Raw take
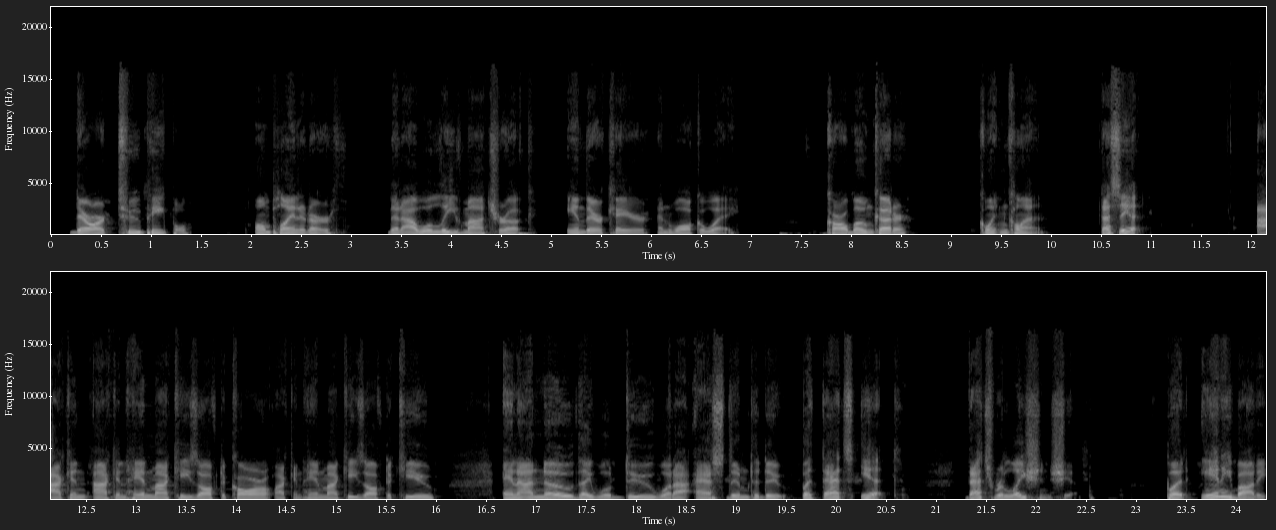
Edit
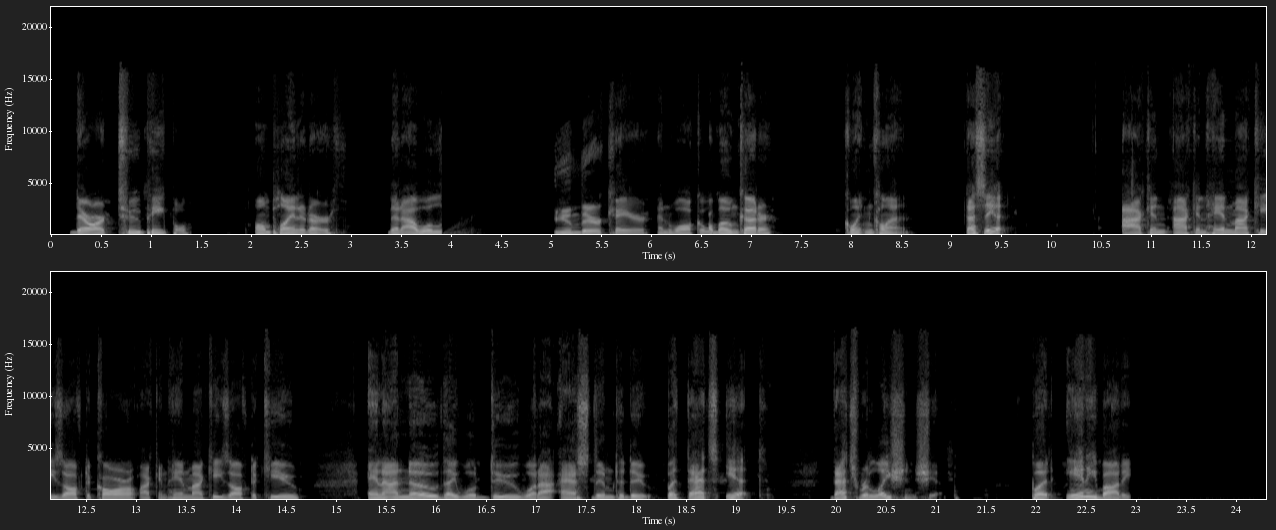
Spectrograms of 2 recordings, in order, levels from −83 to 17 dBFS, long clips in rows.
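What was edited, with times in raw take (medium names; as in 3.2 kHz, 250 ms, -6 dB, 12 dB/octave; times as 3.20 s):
3.91 s: tape start 1.82 s
6.59–7.94 s: delete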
